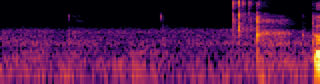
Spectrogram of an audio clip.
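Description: Near-silent room hiss, then about a second and a half in a brief cluster of mouth clicks and a breath intake just before speech.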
